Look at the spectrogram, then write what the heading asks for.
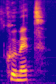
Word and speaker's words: Comet: Mais qui a mis en place Comet comme ça se prononce, okay. Et du coup ET à la fin.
